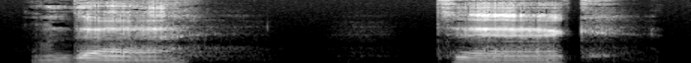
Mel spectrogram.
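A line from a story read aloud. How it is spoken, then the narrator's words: Slow, sighing. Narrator (Russian): медленно проговорил фельдшер и вздохнул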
